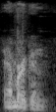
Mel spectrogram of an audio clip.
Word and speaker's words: Amergin: His name was Abergahain, which is actually pronounced Emergin. It looks, if you're reading it, Emergin, Amergin, but in Gaelic it's Abergahain. Abergahain is the head of our order.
